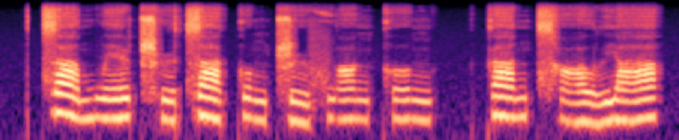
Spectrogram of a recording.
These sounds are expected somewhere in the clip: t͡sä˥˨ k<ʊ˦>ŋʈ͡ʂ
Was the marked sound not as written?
yes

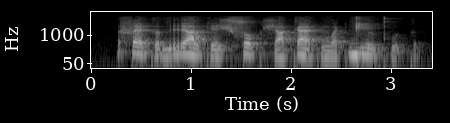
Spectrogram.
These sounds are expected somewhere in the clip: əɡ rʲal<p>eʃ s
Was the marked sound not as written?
yes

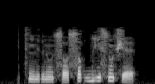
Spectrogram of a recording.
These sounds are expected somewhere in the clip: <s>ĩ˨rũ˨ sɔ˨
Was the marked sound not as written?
yes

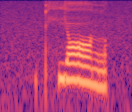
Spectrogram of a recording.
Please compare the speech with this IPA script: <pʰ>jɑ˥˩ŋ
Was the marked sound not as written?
no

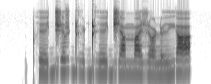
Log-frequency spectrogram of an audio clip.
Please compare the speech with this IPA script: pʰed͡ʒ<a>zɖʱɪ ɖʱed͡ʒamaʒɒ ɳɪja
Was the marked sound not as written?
yes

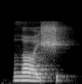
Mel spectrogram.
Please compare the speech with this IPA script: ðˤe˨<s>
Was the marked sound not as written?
yes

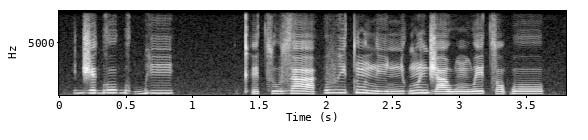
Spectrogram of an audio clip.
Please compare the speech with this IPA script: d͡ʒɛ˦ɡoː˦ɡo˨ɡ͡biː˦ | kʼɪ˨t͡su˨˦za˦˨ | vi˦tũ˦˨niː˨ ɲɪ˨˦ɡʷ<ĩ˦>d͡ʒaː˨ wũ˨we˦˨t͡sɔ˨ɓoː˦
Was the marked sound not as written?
no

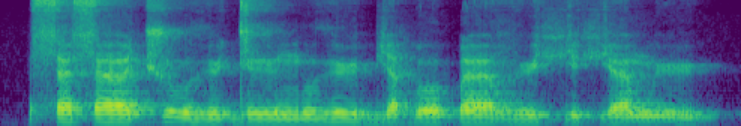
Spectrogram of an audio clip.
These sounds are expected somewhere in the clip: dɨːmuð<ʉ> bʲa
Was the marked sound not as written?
no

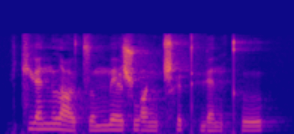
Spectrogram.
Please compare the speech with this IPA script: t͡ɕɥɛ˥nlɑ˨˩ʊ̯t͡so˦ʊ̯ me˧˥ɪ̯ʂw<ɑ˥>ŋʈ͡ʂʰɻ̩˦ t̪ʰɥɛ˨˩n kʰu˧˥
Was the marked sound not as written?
yes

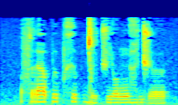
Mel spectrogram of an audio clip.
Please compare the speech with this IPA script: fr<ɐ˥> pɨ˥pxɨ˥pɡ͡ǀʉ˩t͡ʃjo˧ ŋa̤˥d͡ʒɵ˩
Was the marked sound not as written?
no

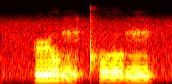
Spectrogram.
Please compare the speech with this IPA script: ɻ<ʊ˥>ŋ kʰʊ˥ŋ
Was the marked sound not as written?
yes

